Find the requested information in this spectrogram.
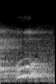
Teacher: پیش کی آواز آگے کو جاتی ہے اور ہونٹ گول ہوتے ہیں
